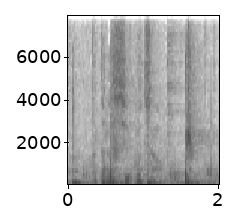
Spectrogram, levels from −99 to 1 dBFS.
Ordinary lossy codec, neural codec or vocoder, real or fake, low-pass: none; none; real; none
